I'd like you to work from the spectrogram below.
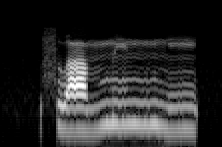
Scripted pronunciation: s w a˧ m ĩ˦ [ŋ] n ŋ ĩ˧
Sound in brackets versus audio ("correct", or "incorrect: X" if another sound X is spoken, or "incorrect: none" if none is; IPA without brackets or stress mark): incorrect: none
